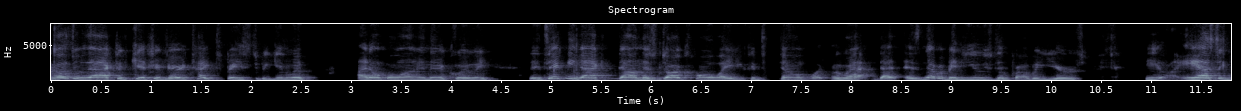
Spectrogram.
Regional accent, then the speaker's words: Canada; I'm born here. I'm a Canadian citizen.

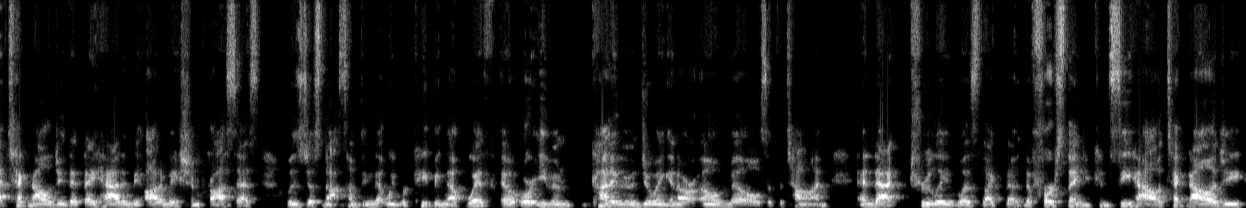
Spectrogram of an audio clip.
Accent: McKeesport, Pennsylvania, United States; moved away as an adult; now in Washington, D.C., United States; I grew up in McKeesport, Pennsylvania, which sits on two rivers

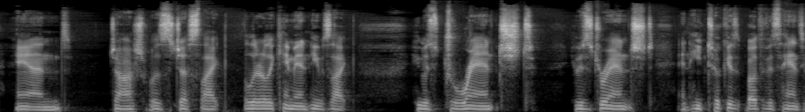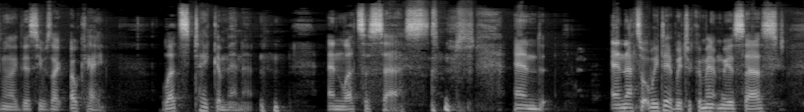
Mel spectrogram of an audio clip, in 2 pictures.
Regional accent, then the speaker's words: Gadsden, Alabama, United States; I was born and raised in Gadsden, Alabama, good old Northeast Alabama.

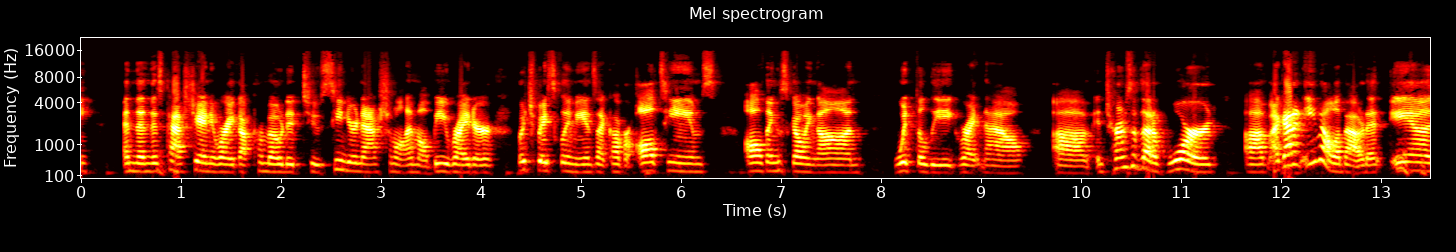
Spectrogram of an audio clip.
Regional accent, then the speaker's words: Connecticut, United States; moved away as an adult; also born or lived in Michigan; now in Maryland, United States; I'm from Connecticut, but now we live in Maryland.

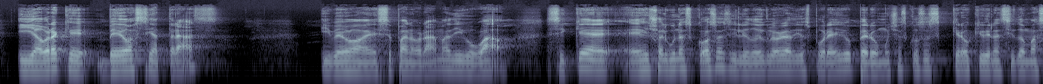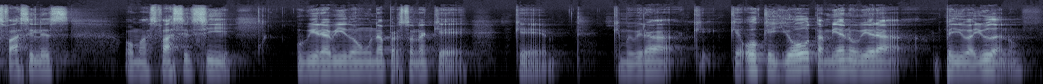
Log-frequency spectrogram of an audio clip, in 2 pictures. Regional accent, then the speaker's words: Ciudad Obregón, Sonora, Mexico; moved away as an adult; now in Canada; Yo soy de Ciudad Obregón, Sonora, México

